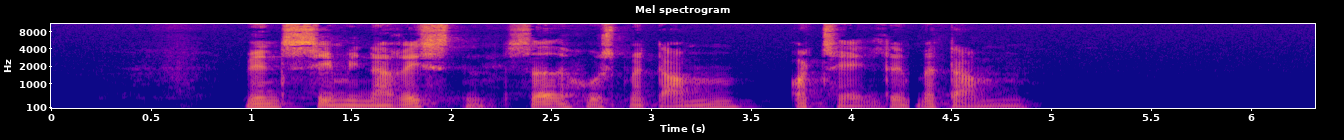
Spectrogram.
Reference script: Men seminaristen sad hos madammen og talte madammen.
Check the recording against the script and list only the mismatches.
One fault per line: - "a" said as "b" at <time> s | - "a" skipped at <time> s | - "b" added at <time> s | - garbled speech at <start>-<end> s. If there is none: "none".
none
